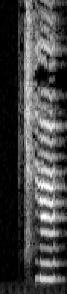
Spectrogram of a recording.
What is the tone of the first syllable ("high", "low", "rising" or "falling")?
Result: high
